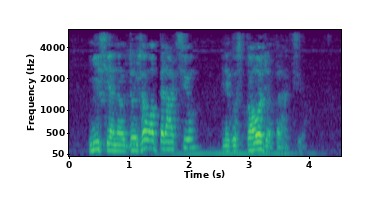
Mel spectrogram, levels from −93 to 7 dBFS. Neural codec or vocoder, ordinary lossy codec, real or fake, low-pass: none; AAC, 24 kbps; real; 5.4 kHz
